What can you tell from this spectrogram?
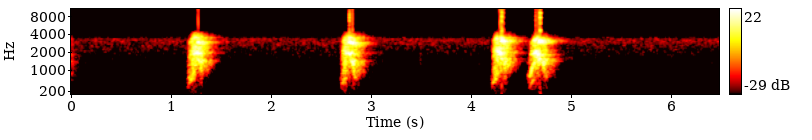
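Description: Small white dog barking: four short, sharp barks, a single one about a second in, another a second and a half later, then two in quick succession.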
